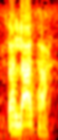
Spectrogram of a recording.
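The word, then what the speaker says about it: ثلاثة: Tapos ang number 3 or tatlo sa Tagalog is talata.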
